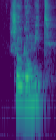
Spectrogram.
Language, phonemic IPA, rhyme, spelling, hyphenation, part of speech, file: Dutch, /ˌsoː.dɔˈmit/, -it, sodomiet, so‧do‧miet, noun, Nl-sodomiet.ogg
- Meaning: a sodomite, a man who penetrates another man anally or (more generally) any male homosexual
